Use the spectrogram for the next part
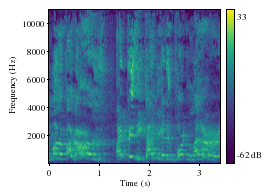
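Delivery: high, loud mock-furious yell; hammed-up indignant scream; outraged shout. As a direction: explode at attackers for interrupting you. Interrupted by attack while typing.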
